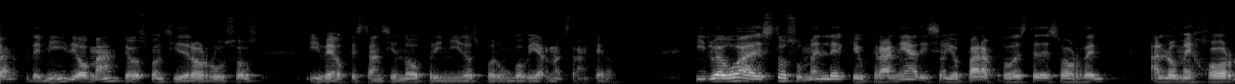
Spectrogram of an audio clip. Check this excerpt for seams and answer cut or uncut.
cut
